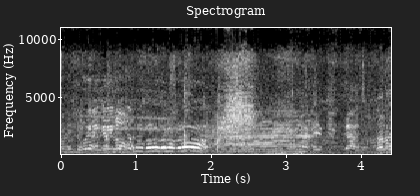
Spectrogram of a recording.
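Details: An angry, rampaging cow lets out a drawn-out, harmonic moo that bends and falls, then a second long, steady low moo, with people talking in the background.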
